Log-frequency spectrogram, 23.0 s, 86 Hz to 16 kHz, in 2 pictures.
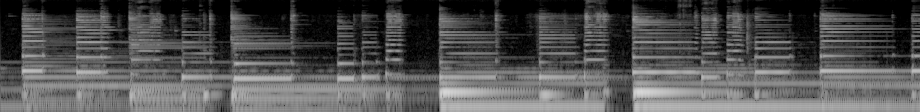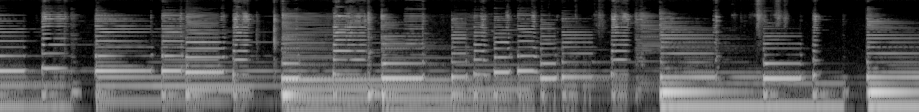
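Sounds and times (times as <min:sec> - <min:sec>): acoustic guitar chords and notes: 0:00.0 - 0:22.9.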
